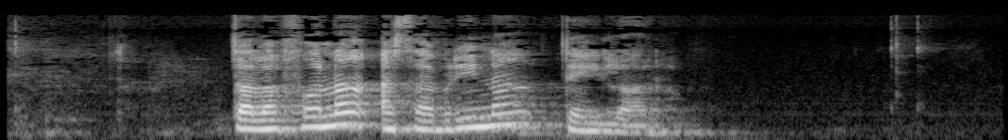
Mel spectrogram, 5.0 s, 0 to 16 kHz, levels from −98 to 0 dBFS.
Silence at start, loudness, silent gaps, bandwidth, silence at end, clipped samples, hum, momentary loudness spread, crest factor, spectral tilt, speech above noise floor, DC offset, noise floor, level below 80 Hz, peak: 1.15 s; -18 LUFS; none; 11.5 kHz; 1.65 s; under 0.1%; none; 14 LU; 20 dB; -4.5 dB/octave; 52 dB; under 0.1%; -69 dBFS; -62 dBFS; 0 dBFS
